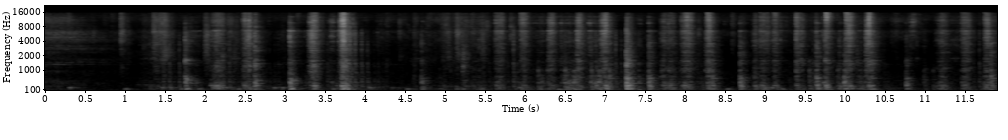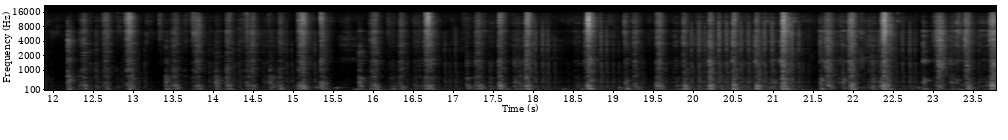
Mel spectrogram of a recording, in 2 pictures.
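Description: A drawknife scrapes and shaves wood in quick strokes.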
